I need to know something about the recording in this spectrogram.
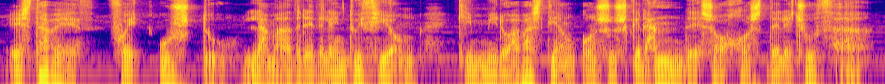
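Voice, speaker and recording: A man's voice: a bass voice, unhurried, a bit bright. A man reading a fantasy story as an audiobook narrator, in a scripted narration style. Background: faint music.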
